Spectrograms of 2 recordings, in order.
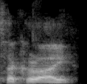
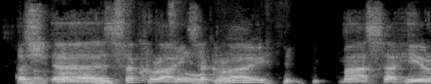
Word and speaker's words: Sakurai: It's Sakurai. Hideo. No. Smash. Oh no! I'm sorry. I think I've got retardation in my mind. Sakurai.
